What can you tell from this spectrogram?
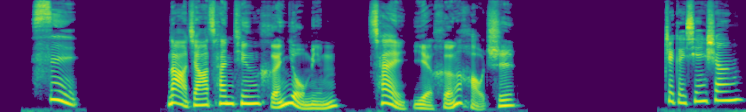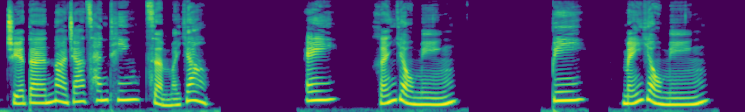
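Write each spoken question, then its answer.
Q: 这个先生觉得那家餐厅怎么样?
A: A: 很有名。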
